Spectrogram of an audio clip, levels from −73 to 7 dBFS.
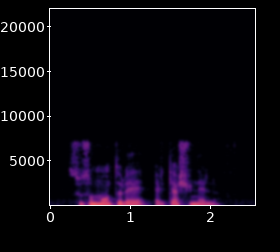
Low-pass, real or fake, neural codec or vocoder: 7.2 kHz; real; none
